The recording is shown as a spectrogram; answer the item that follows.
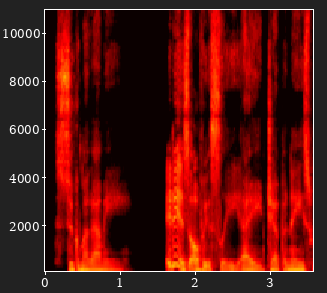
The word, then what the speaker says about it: tsukumogami: was inspired by me learning a new word sukami that is spelled TS u k u m o g a m i sukami it is obviously a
